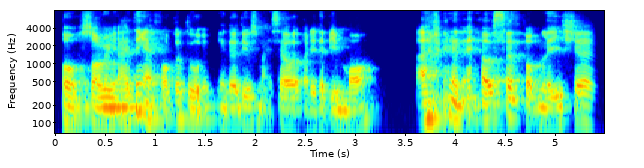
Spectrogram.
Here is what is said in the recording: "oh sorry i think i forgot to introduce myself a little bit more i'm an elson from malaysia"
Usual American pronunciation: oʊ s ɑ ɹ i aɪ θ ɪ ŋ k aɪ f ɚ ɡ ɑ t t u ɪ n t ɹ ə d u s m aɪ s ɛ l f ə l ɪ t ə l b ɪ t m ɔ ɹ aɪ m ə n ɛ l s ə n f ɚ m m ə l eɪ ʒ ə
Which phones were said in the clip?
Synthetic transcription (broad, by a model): oʊ s ɑ ɹ i aɪ t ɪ ŋ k aɪ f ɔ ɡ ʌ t t u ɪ n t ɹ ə d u s m aɪ s ɛ l f ə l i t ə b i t m ɔ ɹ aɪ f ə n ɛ n s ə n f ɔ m m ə l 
